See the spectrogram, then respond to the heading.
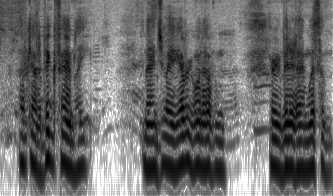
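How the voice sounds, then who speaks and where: Talking at a very fast pace, a man with an American accent keeps his medium pitch in a flat monotone. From Montana, Crow reservation. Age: 80s+. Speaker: war veteran. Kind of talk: interview. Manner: casual.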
